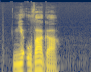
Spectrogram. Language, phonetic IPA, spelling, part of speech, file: Polish, [ˌɲɛʷuˈvaɡa], nieuwaga, noun, Pl-nieuwaga.ogg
